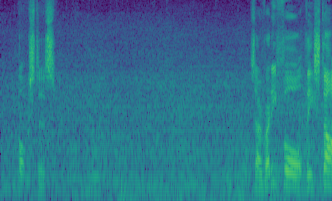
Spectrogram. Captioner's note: car engines revving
